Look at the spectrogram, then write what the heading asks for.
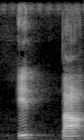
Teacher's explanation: दाल और ता का मखरज एक ही है, ज़बान की नोक ऊपर के दांतों के जड़ से अदा होते हैं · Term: इदगाम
